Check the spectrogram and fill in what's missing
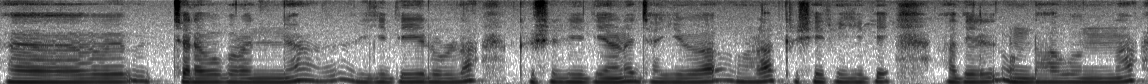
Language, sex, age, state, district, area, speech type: Malayalam, male, 18-30, Kerala, Wayanad, rural, spontaneous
